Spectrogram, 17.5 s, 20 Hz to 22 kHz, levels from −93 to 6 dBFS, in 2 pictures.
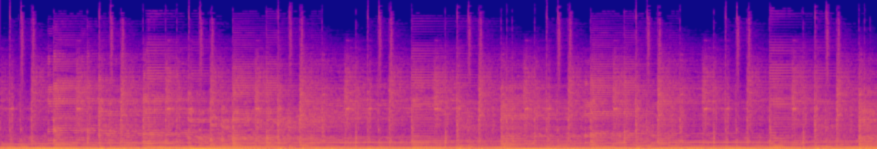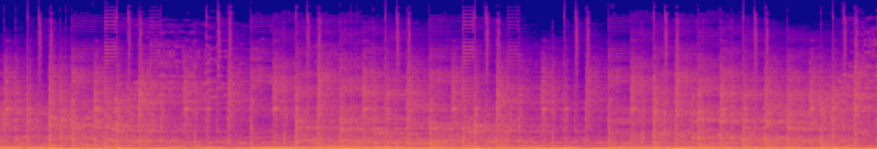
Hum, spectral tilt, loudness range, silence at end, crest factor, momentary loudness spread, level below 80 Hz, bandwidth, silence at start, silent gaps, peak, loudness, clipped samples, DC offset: none; -4.5 dB/octave; 2 LU; 0 s; 14 dB; 3 LU; -18 dBFS; over 20 kHz; 0 s; none; -2 dBFS; -19 LUFS; under 0.1%; under 0.1%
